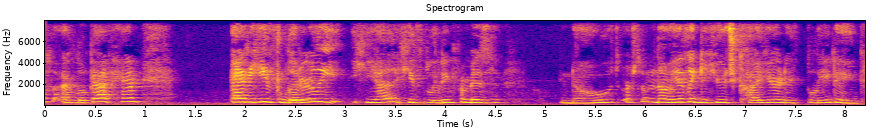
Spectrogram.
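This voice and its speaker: Dramatic young woman vlogger, mellow tone. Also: sits high, poor audio. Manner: breathless, dramatic retelling packed with "like". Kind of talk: storytime vlog.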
